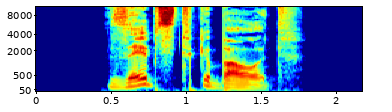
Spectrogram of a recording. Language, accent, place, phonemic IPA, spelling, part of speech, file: German, Germany, Berlin, /ˈzɛlpstɡəˌbaʊ̯t/, selbstgebaut, adjective, De-selbstgebaut.ogg
- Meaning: homemade; self-built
